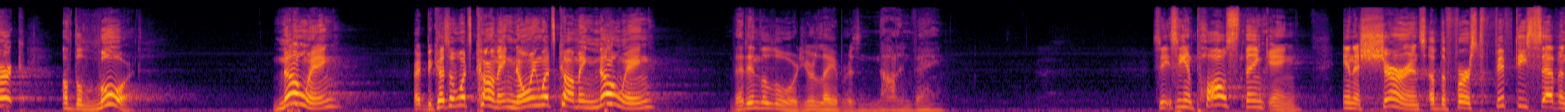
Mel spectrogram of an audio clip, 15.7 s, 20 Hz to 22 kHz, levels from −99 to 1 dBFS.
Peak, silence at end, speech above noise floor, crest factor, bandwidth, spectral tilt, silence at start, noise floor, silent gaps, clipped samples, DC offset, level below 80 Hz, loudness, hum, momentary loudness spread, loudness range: -4 dBFS; 0 s; 45 dB; 20 dB; 17 kHz; -2 dB/octave; 0 s; -68 dBFS; none; under 0.1%; under 0.1%; -60 dBFS; -21 LUFS; none; 19 LU; 12 LU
